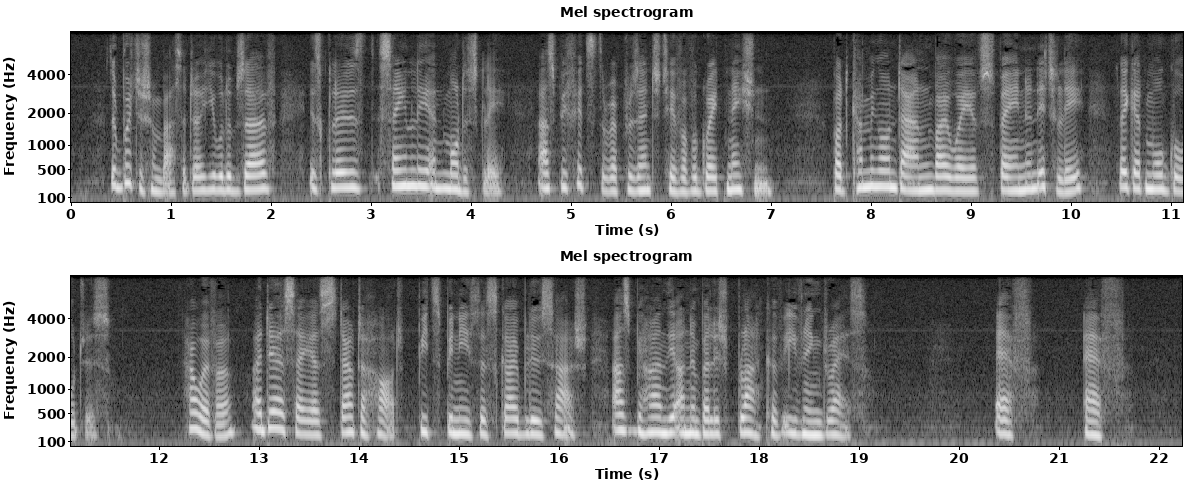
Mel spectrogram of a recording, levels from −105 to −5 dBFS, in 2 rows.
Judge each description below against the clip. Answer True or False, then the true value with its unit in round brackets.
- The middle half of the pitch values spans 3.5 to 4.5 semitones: False (2.8 semitones)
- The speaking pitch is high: True (200 Hz)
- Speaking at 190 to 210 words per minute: False (150 wpm)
